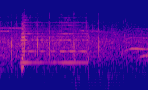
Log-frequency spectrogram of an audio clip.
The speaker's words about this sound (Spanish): Y con este aplauso le decimos hasta prontito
